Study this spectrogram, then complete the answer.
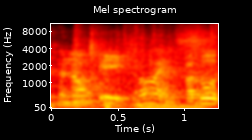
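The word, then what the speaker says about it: gnocchi: Oh, like knocky. Knocky. Nice. I thought it's called knocky. I thought the G is silent.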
